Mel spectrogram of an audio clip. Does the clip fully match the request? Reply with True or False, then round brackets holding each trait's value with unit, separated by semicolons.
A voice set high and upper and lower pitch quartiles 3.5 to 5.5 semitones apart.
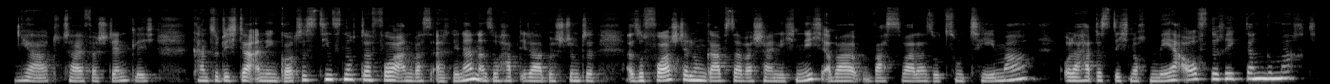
False (170 Hz; 4.1 semitones)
